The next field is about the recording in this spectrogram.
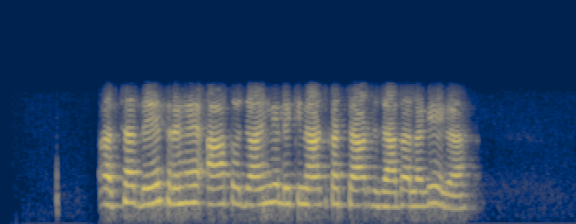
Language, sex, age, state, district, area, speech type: Hindi, female, 60+, Uttar Pradesh, Ayodhya, rural, conversation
